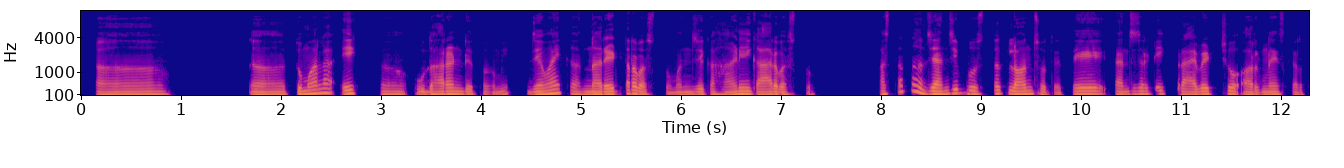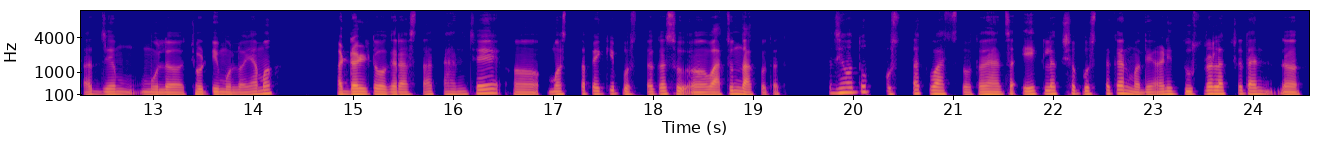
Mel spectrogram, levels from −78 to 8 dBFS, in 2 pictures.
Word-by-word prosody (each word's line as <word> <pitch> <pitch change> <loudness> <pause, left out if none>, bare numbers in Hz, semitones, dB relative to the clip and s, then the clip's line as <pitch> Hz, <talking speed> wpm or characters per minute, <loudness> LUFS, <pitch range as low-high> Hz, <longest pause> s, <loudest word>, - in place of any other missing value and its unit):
अ, - - -4 1.5
अ, 110 0 +1
तुम्हाला 150 +7 +3
एक 145 +2 +2 0.2
अ, - - -2 0.4
उदाहरण 115 +2 +3
देतो 110 -1 -3
मी. 110 +5 -4 0.2
जेव्हा 120 +7 +5
एक 165 -4 -4
नरेटर 115 +3 +3
बसतो 105 -6 -1
म्हणजे 105 +3 -1
कहाणीकार 110 +1 +2
बसतो 100 - -4 0.7
असतात 125 - -3
ना 245 - +1
ज्यांची 130 +4 +4
पुस्तक 140 +1 -2
लॉन्च 130 +2 +3
होते 100 -3 -4
ते 125 +4 +1
त्यांच्यासाठी 125 +2 -3
एक 130 - -4
प्रायव्हेट 115 +1 +1
शो 130 -2 +2
ऑर्गनाइज 110 +2 0
करतात 100 +2 -5
जे 110 0 +1 0.4
मुलं 100 -1 +1
छोटी 110 +1 0
मुलं 105 -2 0
या 115 +3 0
मग 145 +4 +2 0.7
एडल्ट 115 +1 +4
वगैरे 110 -1 +3
असतात 110 +2 -3
त्यांचे 120 +7 0 0.3
अ, - - -1 0.4
मस्तपैकी 130 +2 -3
पुस्तकं 110 +1 -2
अ, 105 -4 +2
वाचून 110 +6 +2
दाखवतात. 105 -5 0 0.6
जेव्हा 190 +3 +3
तो 220 - -1 0.2
पुस्तक 130 +5 -5
वाचतो 130 -7 0
तर 110 - +2
त्यांचं 110 0 +3 0.2
एक 130 +2 0
लक्ष 140 +1 0
पुस्तकांमध्ये 130 -5 0
आणि 115 +3 +3
दुसरं 120 +3 0
लक्ष 135 +1 -2
त्यान 130 -1 0 0.2
अ, 105 -1 +4
115 Hz, 140 wpm, -24 LUFS, 110-130 Hz, 1.5 s, जेव्हा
